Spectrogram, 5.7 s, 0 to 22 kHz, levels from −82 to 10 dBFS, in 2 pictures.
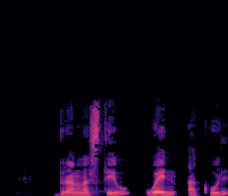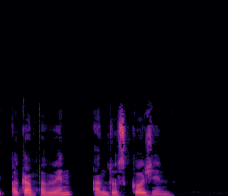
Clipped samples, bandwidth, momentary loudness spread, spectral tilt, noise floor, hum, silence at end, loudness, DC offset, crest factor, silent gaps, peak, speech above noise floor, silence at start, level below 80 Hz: under 0.1%; 11 kHz; 14 LU; -3.5 dB/octave; -77 dBFS; none; 0.7 s; -27 LUFS; under 0.1%; 22 dB; none; -6 dBFS; 50 dB; 0.7 s; -82 dBFS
